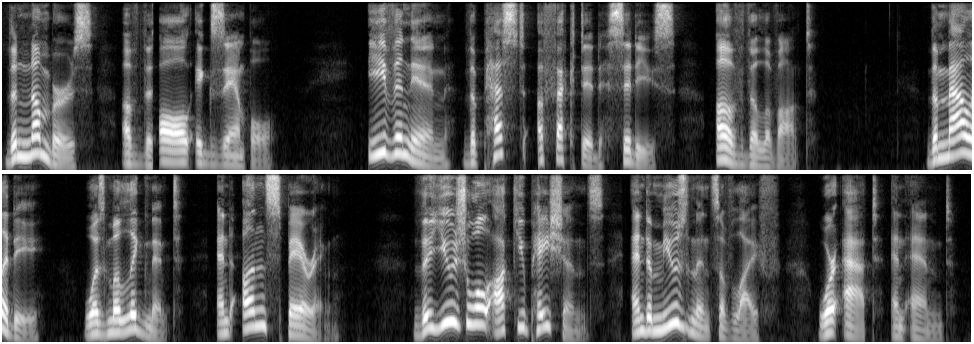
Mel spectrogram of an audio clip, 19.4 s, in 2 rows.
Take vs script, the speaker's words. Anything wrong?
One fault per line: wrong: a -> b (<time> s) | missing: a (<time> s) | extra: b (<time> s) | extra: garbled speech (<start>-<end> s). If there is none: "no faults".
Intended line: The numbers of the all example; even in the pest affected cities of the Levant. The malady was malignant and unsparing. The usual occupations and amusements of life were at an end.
no faults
